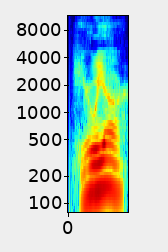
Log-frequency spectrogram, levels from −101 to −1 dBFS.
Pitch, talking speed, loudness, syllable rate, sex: 130 Hz, 200 wpm, -12 LUFS, 6.2 syllables/s, male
